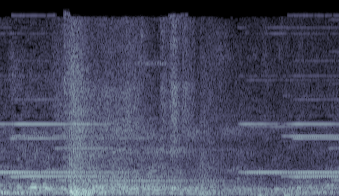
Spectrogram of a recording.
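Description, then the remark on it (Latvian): A bell rings continuously for the whole stretch in the chamber of the Latvian parliament, calling members to vote on a bill in its second and final reading, a steady electric tone sounding over faint murmur and shuffling. “Lūdzu zvanu.”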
